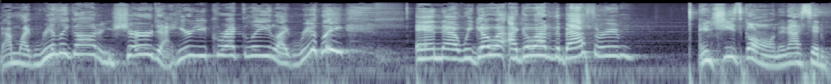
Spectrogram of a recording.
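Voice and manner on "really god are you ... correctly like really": high, doubting questions; battling God. Retold or imitated. Woman questioning God whether she heard correctly, incredulous. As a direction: question it in pitched-up disbelief. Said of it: "I'm battling God".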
